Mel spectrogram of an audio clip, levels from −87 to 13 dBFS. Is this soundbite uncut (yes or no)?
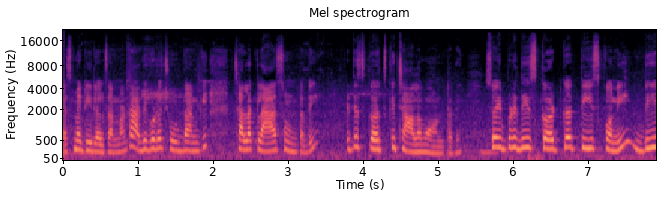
no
